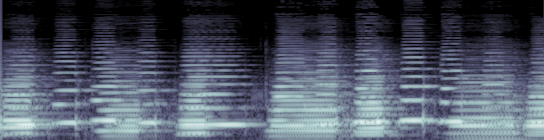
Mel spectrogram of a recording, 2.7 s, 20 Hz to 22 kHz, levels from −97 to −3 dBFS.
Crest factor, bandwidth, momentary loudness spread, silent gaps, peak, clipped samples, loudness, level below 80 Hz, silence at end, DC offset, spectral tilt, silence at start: 16 dB; 11.5 kHz; 4 LU; none; -4 dBFS; under 0.1%; -20 LUFS; -50 dBFS; 0 s; under 0.1%; -6 dB/octave; 0 s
